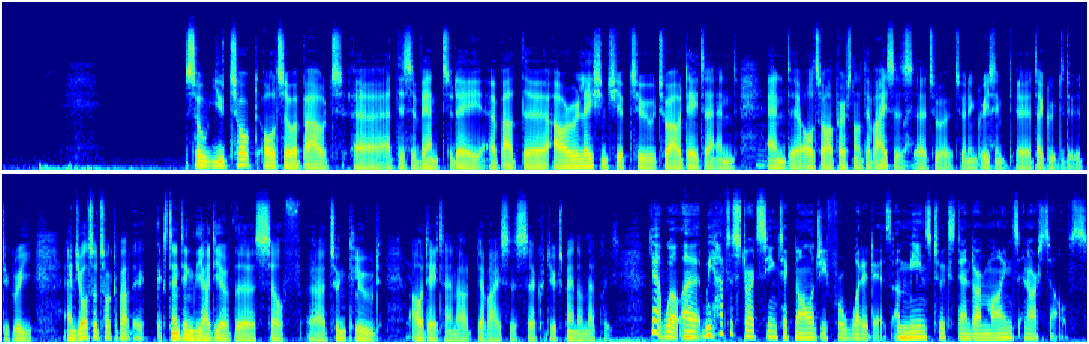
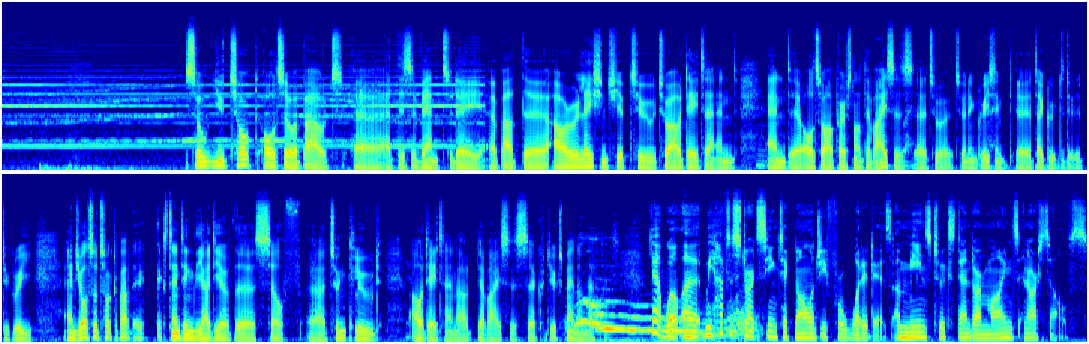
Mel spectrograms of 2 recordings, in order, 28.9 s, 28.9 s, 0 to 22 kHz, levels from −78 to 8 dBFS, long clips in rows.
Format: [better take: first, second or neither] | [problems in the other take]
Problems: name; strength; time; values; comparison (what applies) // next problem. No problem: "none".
first | alarm; noticeable; until 6.5 s; peak 9 dB below the speech // dog barking; loud; from 22 to 25 s; peak 5 dB above the speech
